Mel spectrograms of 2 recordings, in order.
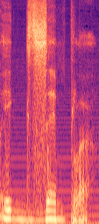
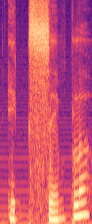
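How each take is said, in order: First: "exempla" slowly, the x as a voiced GZ; pronúncia com GZ. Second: "Exempla" slowly, the x as a voiceless KS; pronúncia com KS. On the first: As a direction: demonstrate "exempla" as eg-ZEM-pla. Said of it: "ou de G Z". ("exempla" bem devagar, com o x como GZ) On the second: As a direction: demonstrate "Exempla" as ek-SEM-pla. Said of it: "O fonema pode ser de K S". ("Exempla" bem devagar, com o x como KS) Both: Shown as a demonstration.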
